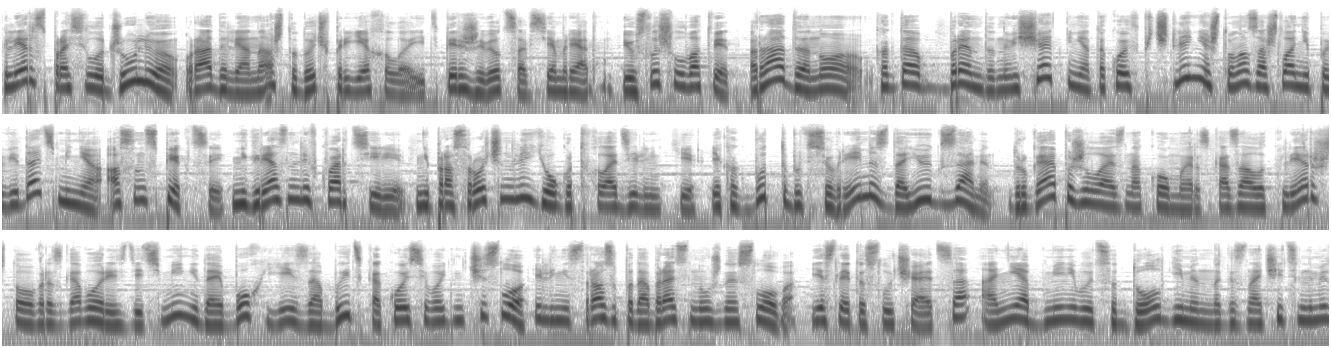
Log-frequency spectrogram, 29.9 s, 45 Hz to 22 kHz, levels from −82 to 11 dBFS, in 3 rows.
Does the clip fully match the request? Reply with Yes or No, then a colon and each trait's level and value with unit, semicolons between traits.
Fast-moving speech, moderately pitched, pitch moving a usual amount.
Yes: fast, 170 wpm; medium, 180 Hz; average, 4.5 semitones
